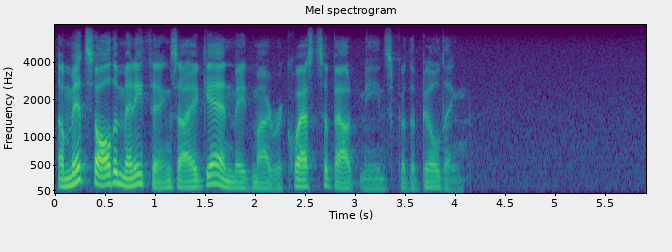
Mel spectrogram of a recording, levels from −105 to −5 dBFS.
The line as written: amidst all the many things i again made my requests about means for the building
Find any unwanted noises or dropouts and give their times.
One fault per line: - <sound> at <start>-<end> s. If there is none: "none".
none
